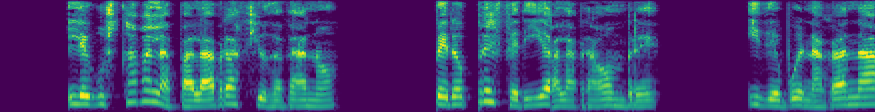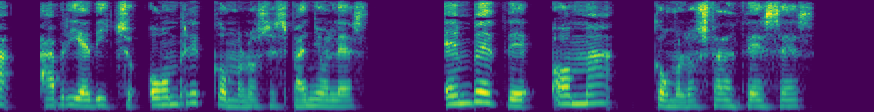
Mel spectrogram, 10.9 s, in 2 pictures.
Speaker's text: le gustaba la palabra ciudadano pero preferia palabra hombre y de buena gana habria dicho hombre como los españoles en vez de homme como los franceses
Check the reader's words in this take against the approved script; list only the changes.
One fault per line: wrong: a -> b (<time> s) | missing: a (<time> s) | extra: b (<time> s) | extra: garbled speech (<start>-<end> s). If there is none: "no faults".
no faults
